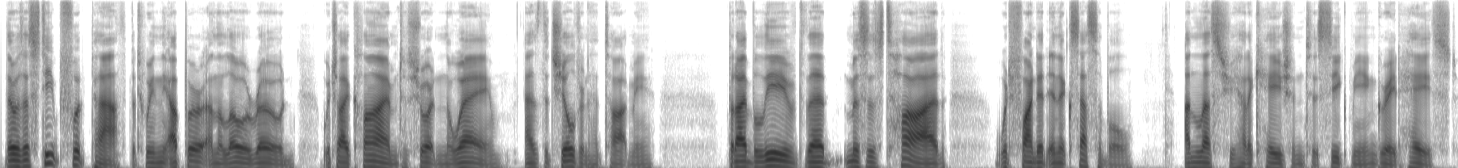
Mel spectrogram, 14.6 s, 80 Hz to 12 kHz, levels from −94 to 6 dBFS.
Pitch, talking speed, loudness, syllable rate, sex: 90 Hz, 185 wpm, -21 LUFS, 5.2 syllables/s, male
